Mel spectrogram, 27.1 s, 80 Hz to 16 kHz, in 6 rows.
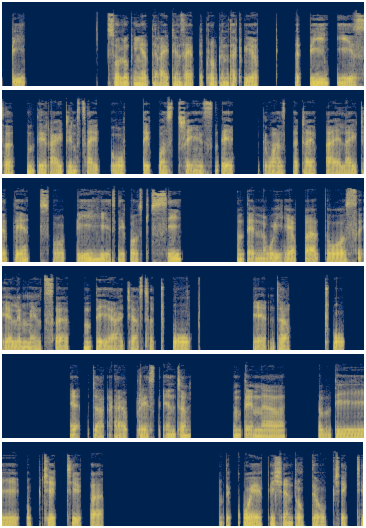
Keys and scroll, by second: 0.1 =, 10.1 c, 10.9 shift+c, 11.4 shift+9, 15.8-17.8 typing, 18.5 Right, 19.7 Return, 24.6 o, 24.9 b, 26.4 j.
